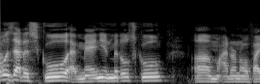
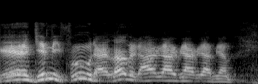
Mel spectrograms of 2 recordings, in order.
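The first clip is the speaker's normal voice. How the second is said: gobbling, monster-like put-on voice. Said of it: "it's like the Cookie Monster".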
